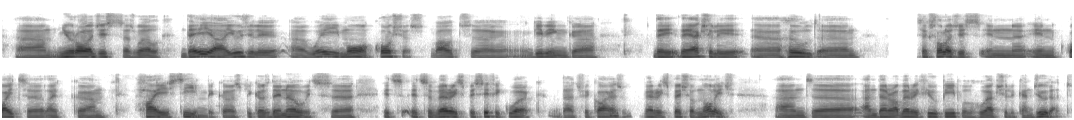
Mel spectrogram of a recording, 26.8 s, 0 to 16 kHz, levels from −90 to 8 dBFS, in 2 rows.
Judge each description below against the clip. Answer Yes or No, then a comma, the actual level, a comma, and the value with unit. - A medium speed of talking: No, slow, 130 wpm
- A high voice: No, low, 100 Hz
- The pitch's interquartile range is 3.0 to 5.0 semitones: No, narrow, 2.6 semitones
